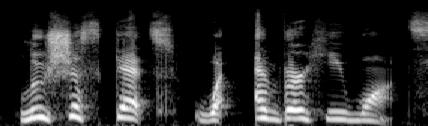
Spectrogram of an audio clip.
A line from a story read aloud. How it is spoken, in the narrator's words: Ed shouted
